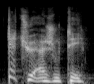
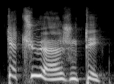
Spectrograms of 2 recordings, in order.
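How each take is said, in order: First: Said in the usual way. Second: Higher, more insistent question; irritated repeat. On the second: Acted. King challenging the cheeky bee, irritated repeat. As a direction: press the question with raised pitch. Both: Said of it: "il s'énerva de nouveau".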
